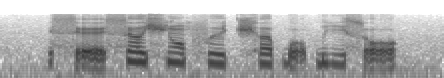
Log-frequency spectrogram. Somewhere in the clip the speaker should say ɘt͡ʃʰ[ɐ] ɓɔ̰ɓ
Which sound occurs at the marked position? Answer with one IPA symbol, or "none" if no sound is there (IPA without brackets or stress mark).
ɐ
